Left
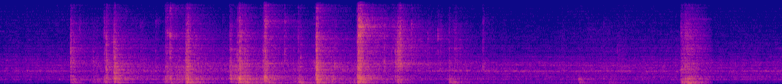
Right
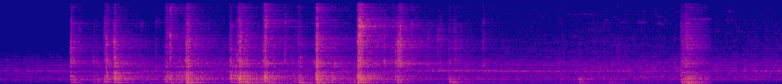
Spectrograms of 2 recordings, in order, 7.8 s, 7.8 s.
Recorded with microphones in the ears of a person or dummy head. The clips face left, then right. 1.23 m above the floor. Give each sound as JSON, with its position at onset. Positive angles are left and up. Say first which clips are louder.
{"t": 0.7, "sound": "a door slam", "louder": "left 1 dB", "side_deg": 5}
